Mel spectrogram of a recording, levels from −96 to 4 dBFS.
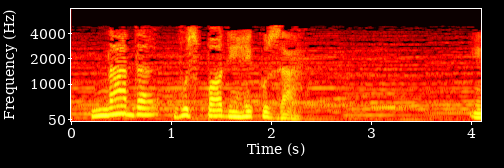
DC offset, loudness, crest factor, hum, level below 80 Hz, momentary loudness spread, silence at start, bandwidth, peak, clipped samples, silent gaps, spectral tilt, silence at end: under 0.1%; -21 LUFS; 16 dB; none; -42 dBFS; 18 LU; 0 s; 5.2 kHz; -6 dBFS; under 0.1%; none; -11.5 dB/octave; 0 s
